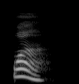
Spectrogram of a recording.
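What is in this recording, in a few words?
"wen4", Mandarin Chinese; HSK1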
